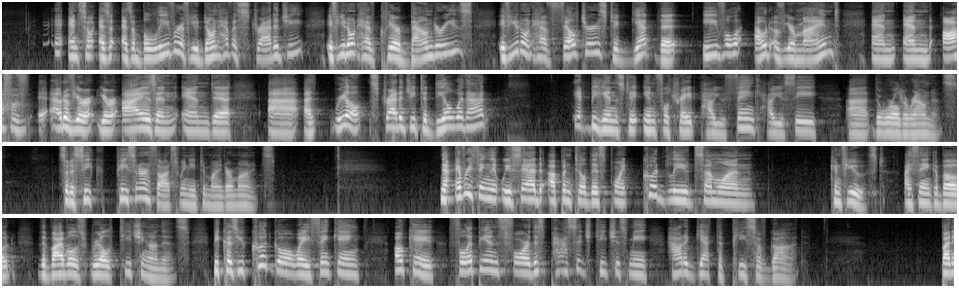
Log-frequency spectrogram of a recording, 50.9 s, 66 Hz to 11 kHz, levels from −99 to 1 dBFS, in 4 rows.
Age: 50-69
